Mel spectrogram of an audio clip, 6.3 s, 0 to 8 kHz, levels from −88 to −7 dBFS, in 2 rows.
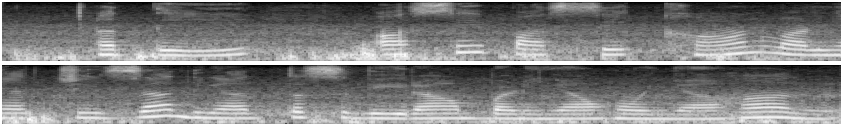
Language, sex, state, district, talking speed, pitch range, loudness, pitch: Punjabi, female, Punjab, Kapurthala, 105 wpm, 195-235 Hz, -16 LUFS, 210 Hz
